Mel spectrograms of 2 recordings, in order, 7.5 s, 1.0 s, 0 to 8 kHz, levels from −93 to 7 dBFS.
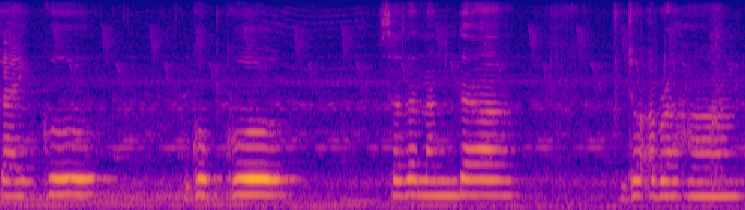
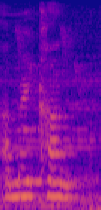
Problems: constant background noise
